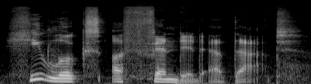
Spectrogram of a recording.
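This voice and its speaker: A man's voice: medium pitch, sing-song, drawn-out words, vocal fry. A man running a tabletop game as dungeon master, narrating scenes and giving patient rulings. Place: home, online game stream.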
